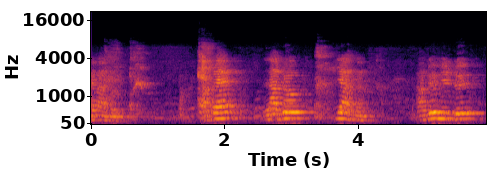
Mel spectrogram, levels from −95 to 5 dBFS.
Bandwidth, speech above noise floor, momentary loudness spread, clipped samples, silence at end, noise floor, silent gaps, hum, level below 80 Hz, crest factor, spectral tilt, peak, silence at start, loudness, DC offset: 7.4 kHz; 27 dB; 17 LU; under 0.1%; 0.05 s; -48 dBFS; none; none; -58 dBFS; 18 dB; -5.5 dB/octave; -6 dBFS; 0 s; -22 LUFS; under 0.1%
